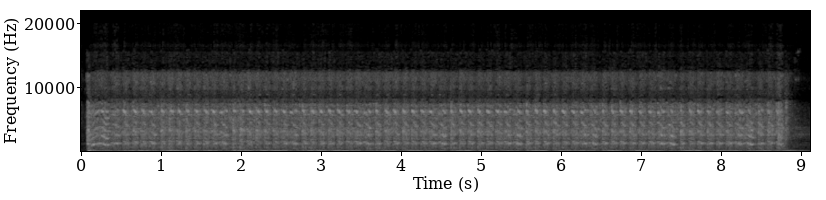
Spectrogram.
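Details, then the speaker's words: 1984 Camaro Z28 350 cold start on a cold day: steady starter churn about one beat a second for nine seconds, engine never catches; crank no start, owner suspects flooding (engine later runs, rod knock suspected). "Come on. Oh, she might be a bit flooded now. Well, oh well, let's keep cranking her."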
